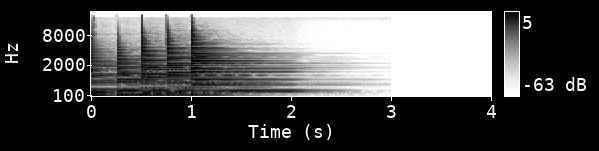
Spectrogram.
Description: A7 Chord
